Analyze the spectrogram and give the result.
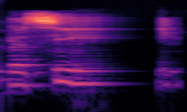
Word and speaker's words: Choisy: El abad de Choisy, o Choisy, no sé cómo se pronuncia. – Choisy. – ¿Cómo? Choisy. – Choisy. Ok.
